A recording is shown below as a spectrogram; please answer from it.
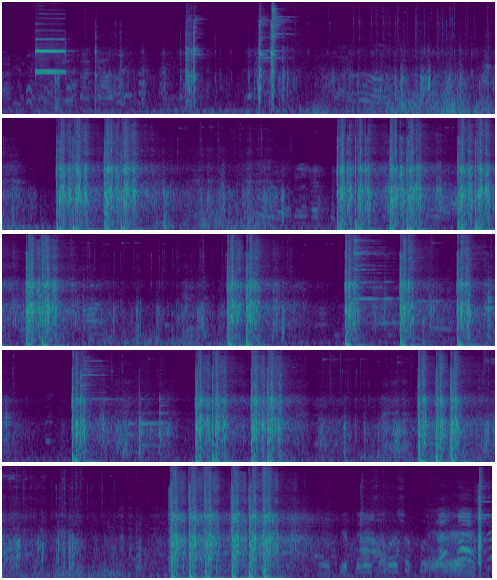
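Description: A shot timer beeps once, right at the start. Then a custom pistol-caliber carbine from DaVinci Manufacturing fires in quick strings of shots, broken by short pauses.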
